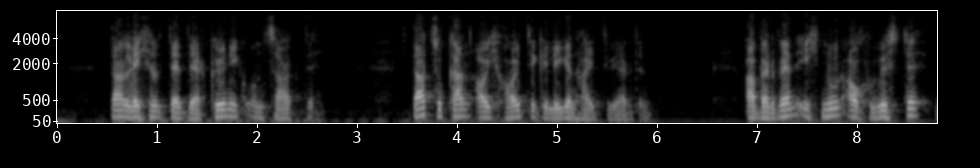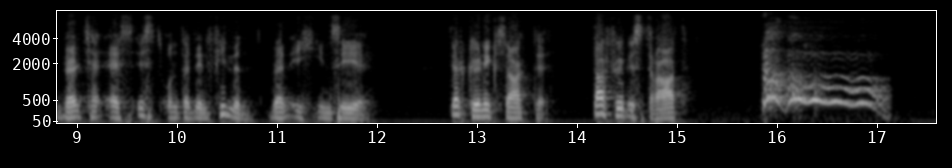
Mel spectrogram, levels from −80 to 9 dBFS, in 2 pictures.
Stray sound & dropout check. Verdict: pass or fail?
fail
